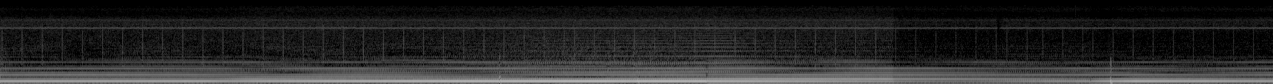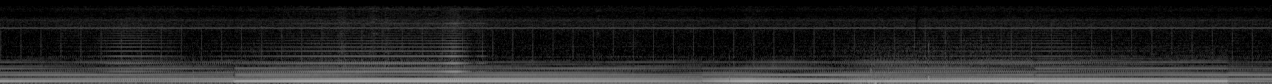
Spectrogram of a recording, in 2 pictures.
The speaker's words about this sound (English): That was uh, really radio waves that we cannot see with our eyes, we cannot hear, hear with our ears, but we can use an everyday object, the FM radio, to transform them into visible sounds.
